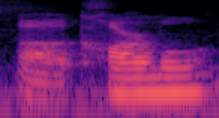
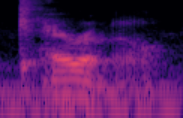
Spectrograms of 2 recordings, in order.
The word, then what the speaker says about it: caramel: It's like caramel, because I'm not going to say caramel. That's the worst way to pronounce it. No, it is caramel. Yeah, I had to think about it. It's caramel popcorn. But it's caramel popcorn. Ooh, you're from the north, so you're wrong.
